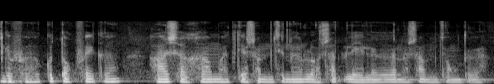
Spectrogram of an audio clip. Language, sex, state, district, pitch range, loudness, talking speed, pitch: Wancho, male, Arunachal Pradesh, Longding, 110-130 Hz, -16 LUFS, 195 wpm, 120 Hz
